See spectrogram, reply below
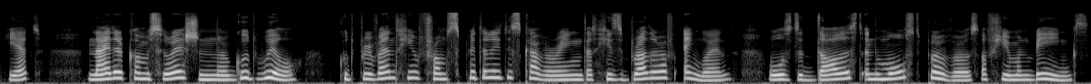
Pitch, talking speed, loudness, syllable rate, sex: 240 Hz, 145 wpm, -17 LUFS, 4.5 syllables/s, female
